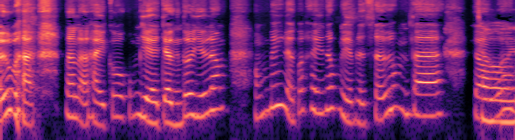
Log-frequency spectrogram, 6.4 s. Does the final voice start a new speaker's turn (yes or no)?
yes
